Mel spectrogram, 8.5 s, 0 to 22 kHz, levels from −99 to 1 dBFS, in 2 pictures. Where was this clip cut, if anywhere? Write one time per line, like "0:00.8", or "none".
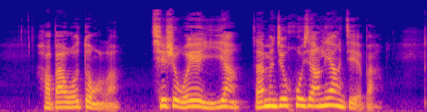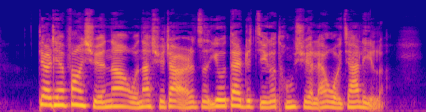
0:02.5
